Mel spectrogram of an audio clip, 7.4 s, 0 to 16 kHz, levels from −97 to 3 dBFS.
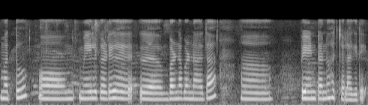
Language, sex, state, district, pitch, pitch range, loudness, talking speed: Kannada, female, Karnataka, Bidar, 230 Hz, 220-240 Hz, -16 LUFS, 80 wpm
